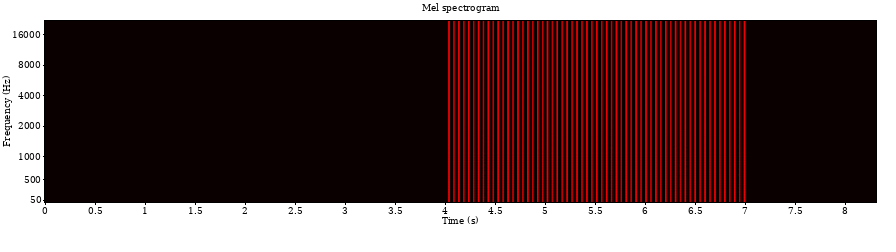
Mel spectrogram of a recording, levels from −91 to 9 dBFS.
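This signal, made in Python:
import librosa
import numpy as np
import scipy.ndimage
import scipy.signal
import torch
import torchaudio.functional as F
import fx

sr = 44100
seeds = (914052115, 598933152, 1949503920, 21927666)

y = fx.impulse_train(sr, length_s=2.98, per_s=20.3, accent_every=2, level_db=-7.5)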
